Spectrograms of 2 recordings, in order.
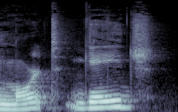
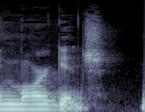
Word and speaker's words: mortgage: We don't pronounce the T. It looks like it should be mortgage, but we don't say the T. We just say mortgage.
